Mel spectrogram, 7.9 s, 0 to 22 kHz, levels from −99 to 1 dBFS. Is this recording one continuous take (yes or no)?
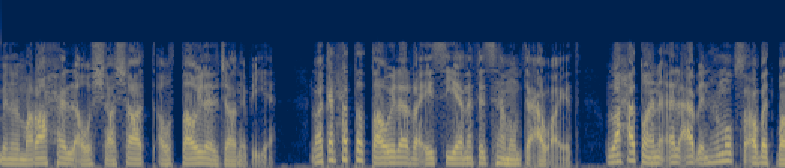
yes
